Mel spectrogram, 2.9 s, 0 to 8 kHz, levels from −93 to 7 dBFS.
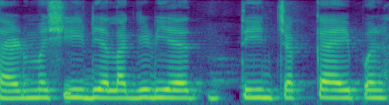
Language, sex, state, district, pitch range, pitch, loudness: Marwari, male, Rajasthan, Nagaur, 215-225 Hz, 220 Hz, -13 LUFS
